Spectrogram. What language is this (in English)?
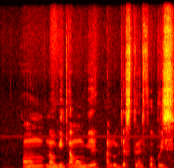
Nigerian Pidgin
